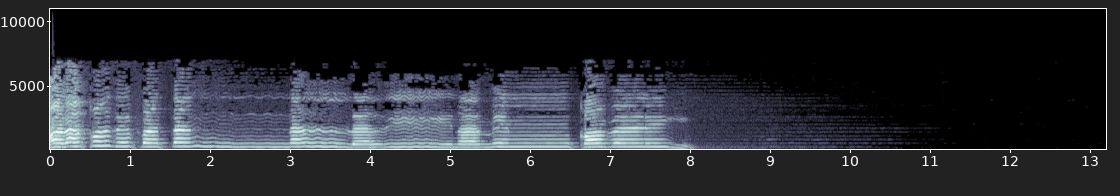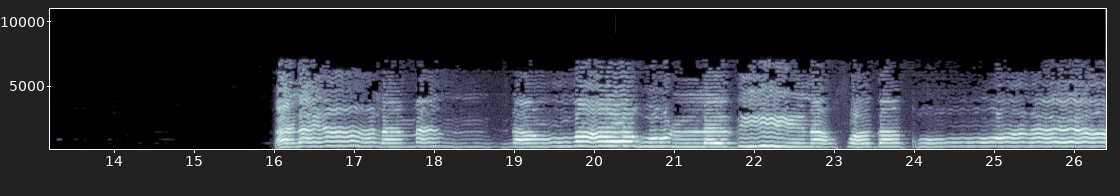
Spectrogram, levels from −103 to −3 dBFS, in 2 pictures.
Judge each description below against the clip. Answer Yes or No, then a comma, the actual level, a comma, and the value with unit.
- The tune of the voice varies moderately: No, narrow, 1.9 semitones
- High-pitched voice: Yes, very high, 290 Hz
